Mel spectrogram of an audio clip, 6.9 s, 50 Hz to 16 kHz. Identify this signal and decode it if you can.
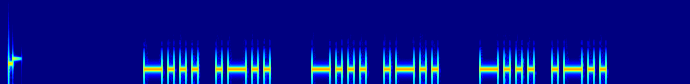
Morse code, heard as a keyed tone, about 20 wpm, 700 Hz. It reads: BL BL BL
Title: Multi-letter Phonemes Repeated 3x 20wpm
